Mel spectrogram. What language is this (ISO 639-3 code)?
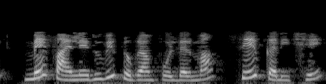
guj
